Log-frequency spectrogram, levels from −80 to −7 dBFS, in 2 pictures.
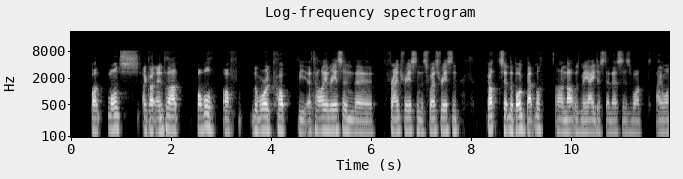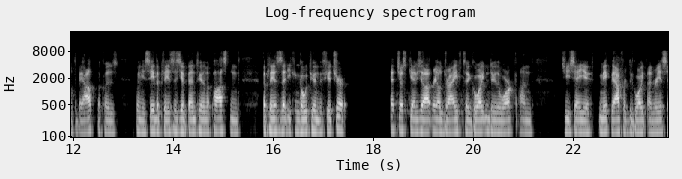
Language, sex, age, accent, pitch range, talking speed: English, male, 10-29, Irish, 115-125 Hz, 230 wpm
